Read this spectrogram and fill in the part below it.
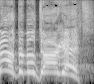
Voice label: threat infantry multiple, battlechatter, English, US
